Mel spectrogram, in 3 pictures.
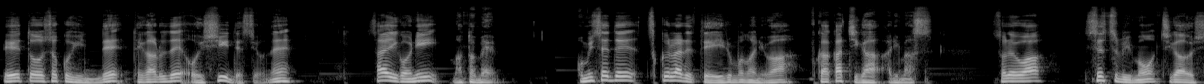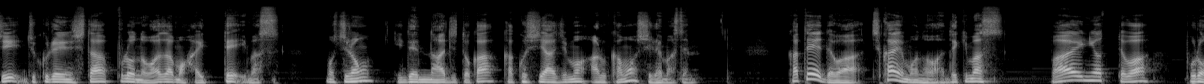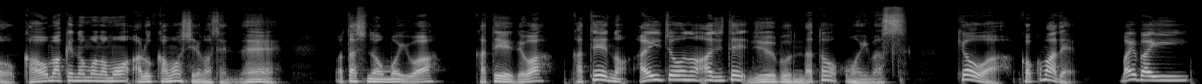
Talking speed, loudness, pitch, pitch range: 275 characters per minute, -23 LUFS, 125 Hz, 100-155 Hz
